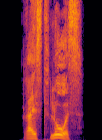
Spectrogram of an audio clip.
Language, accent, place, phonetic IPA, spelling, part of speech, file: German, Germany, Berlin, [ˌʁaɪ̯st ˈloːs], reißt los, verb, De-reißt los.ogg
- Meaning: inflection of losreißen: 1. second-person plural present 2. plural imperative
